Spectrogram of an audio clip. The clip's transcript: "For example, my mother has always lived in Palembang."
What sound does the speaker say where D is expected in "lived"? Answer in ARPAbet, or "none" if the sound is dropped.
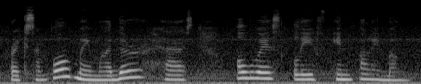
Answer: none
